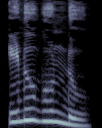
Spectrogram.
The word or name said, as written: ಇಡುಗುಂಡು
